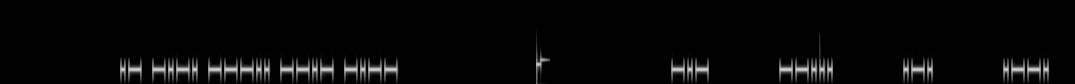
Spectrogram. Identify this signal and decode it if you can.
Morse code, heard as a keyed tone, about 30 wpm, spaced as for 17 wpm, 700 Hz. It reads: AC8QY K7RP
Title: USA Call Signs - 5 Characters - 6x Character Spacing - 30wpm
